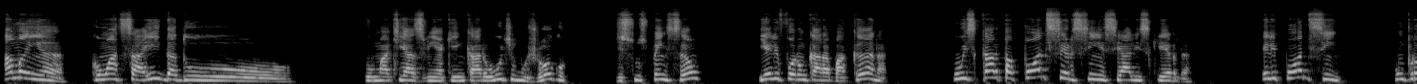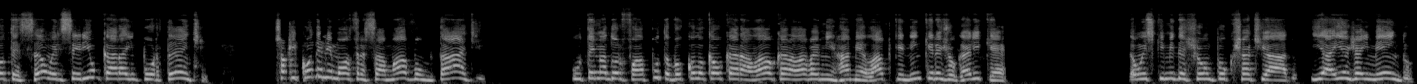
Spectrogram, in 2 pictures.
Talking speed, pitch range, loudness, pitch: 170 wpm, 185-260 Hz, -25 LUFS, 235 Hz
